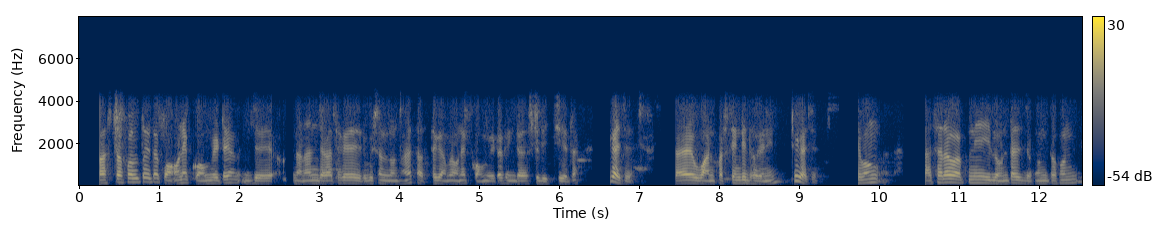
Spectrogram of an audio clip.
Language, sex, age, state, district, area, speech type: Bengali, male, 30-45, West Bengal, Kolkata, urban, conversation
